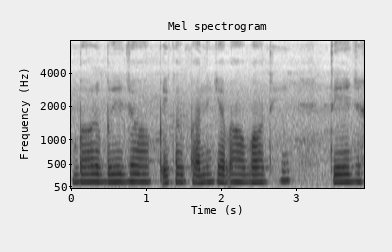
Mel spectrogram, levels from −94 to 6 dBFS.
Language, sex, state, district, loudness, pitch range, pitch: Bhojpuri, male, Uttar Pradesh, Ghazipur, -18 LUFS, 145-150 Hz, 150 Hz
